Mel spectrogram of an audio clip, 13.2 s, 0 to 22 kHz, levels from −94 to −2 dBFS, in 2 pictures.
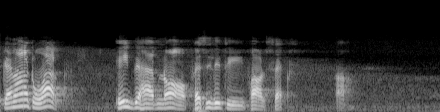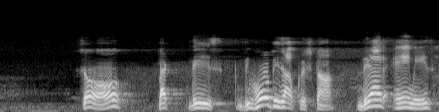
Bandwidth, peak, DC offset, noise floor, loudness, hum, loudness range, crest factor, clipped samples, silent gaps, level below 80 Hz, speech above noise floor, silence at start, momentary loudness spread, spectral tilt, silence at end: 6 kHz; -6 dBFS; under 0.1%; -53 dBFS; -21 LUFS; none; 9 LU; 16 dB; under 0.1%; none; -54 dBFS; 33 dB; 0 s; 15 LU; -9 dB/octave; 0 s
